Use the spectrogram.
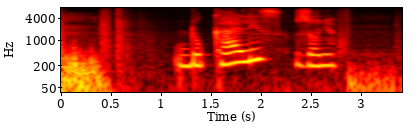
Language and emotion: Russian, neutral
